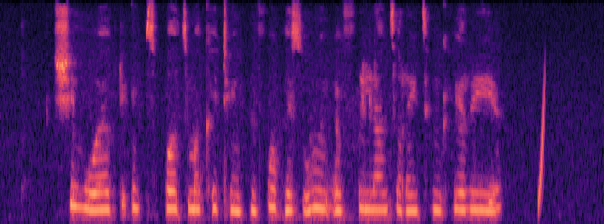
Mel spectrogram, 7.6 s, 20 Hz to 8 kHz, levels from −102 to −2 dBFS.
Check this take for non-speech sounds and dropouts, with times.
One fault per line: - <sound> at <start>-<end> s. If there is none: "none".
- chirp at 6.7-6.8 s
